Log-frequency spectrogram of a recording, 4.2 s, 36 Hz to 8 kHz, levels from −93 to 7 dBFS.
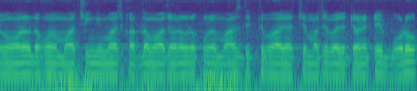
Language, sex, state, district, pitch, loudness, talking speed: Bengali, male, West Bengal, Jhargram, 95 Hz, -27 LUFS, 300 wpm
